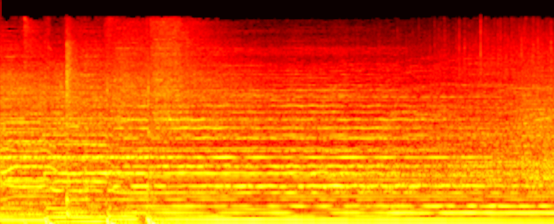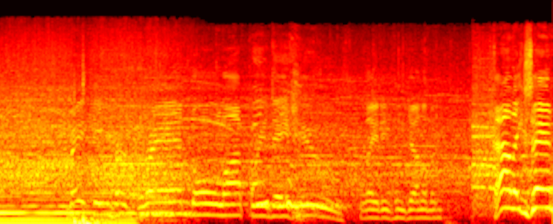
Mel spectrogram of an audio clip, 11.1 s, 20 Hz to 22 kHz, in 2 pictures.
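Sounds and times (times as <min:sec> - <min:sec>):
crowd applause and cheering: 0:00.0 - 0:11.0.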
